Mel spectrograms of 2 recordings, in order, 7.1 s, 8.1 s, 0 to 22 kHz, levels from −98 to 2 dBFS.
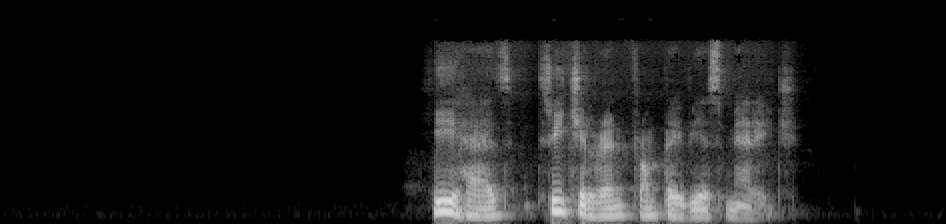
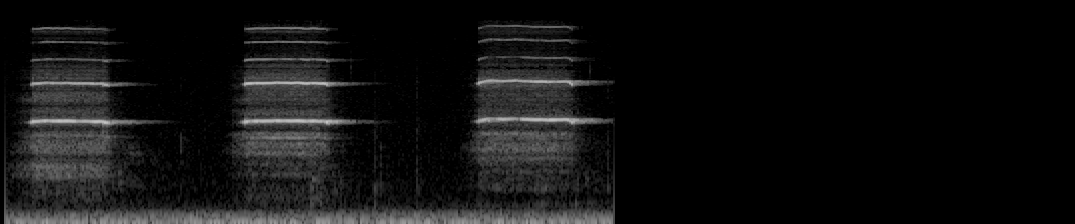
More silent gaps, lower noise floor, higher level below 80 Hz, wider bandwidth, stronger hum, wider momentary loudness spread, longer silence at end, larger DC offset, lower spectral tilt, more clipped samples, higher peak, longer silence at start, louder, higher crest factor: neither; first, under -90 dBFS vs -51 dBFS; second, -60 dBFS vs -54 dBFS; second, 11.5 kHz vs 15.5 kHz; neither; about the same, 13 LU vs 15 LU; second, 1.2 s vs 3.5 s; neither; first, -6.5 dB/octave vs 4 dB/octave; neither; first, -6 dBFS vs -14 dBFS; first, 3.25 s vs 0.1 s; about the same, -23 LUFS vs -25 LUFS; about the same, 20 dB vs 18 dB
